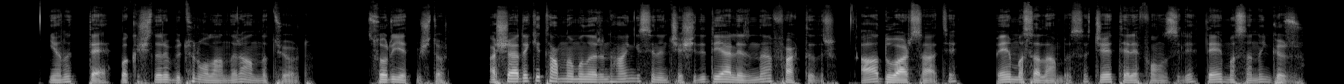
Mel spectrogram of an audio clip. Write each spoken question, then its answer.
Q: Aşağıdaki tamlamaların hangisinin çeşidi diğerlerinden farklıdır?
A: D. Masanın gözü.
